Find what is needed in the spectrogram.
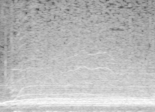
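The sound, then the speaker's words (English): Crowd cheering in Tel Aviv as Israeli hostages are released, a loud, sustained roar of many voices with high whoops and shouts rising above it. “Cheers erupted in Tel Aviv as Hamas released three more Israeli hostages.”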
